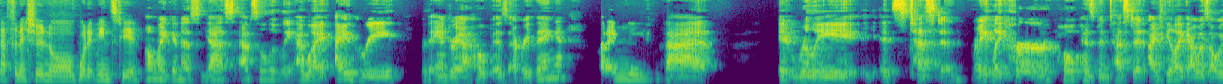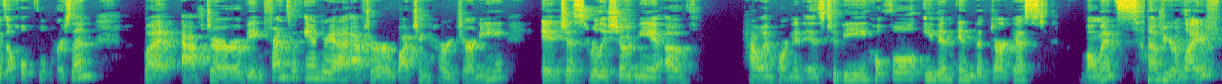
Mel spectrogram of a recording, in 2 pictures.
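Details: Adult woman; normal speech.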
